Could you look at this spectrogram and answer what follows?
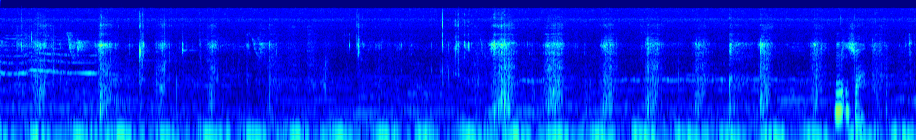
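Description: Spicy chicharon from Carcar crunches loudly as it is bitten and chewed up close, in a series of crisp cracking bites followed by wet chewing, with a faint voice murmuring underneath.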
